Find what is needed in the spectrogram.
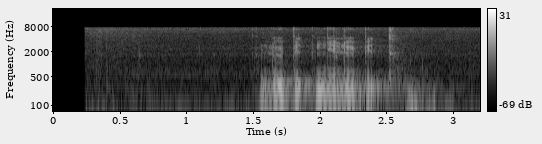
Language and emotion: Russian, neutral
